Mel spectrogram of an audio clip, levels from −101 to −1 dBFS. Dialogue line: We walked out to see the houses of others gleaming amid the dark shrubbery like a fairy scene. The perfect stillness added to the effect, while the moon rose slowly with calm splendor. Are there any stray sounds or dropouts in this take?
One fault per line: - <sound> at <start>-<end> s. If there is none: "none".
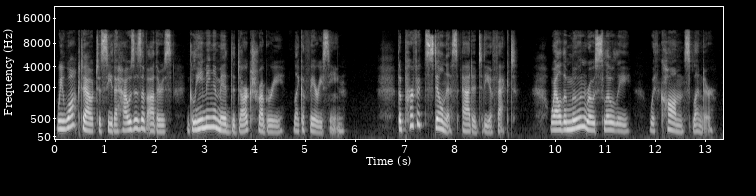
none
